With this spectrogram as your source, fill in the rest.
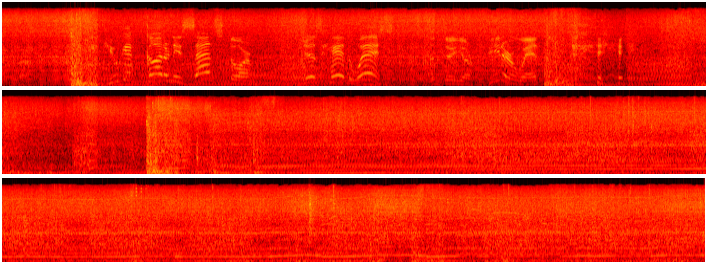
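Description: An engine roars loudly and revs up and down.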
